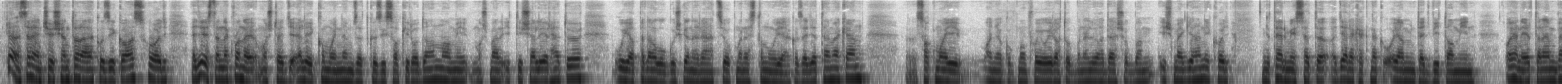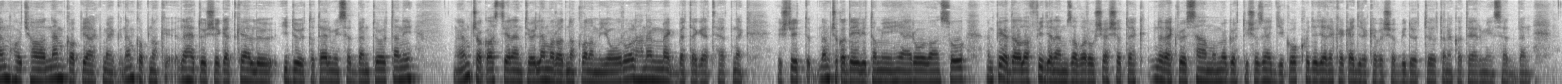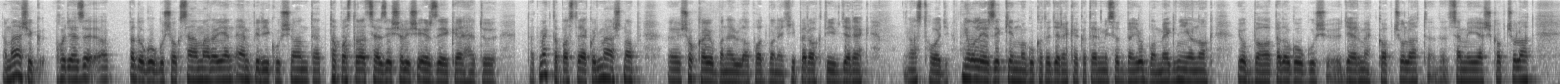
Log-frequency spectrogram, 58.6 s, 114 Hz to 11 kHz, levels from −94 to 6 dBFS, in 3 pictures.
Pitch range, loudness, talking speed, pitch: 115-130 Hz, -13 LUFS, 145 wpm, 125 Hz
